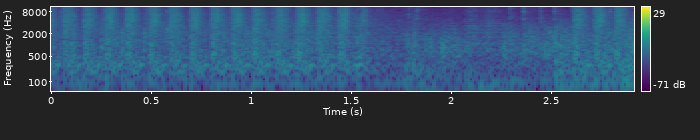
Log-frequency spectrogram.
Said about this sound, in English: We got an MG opening fire.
